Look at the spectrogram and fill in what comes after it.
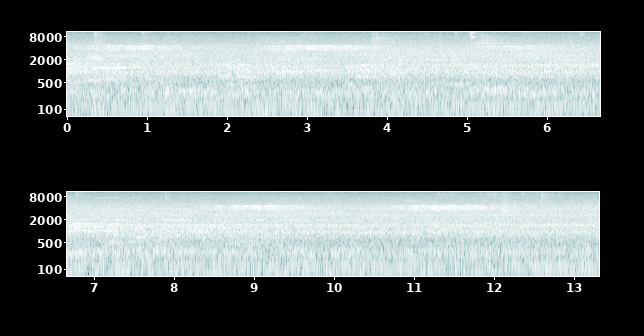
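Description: Electric commuter train at a station platform: a steady low hum over an even rumbling noise.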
